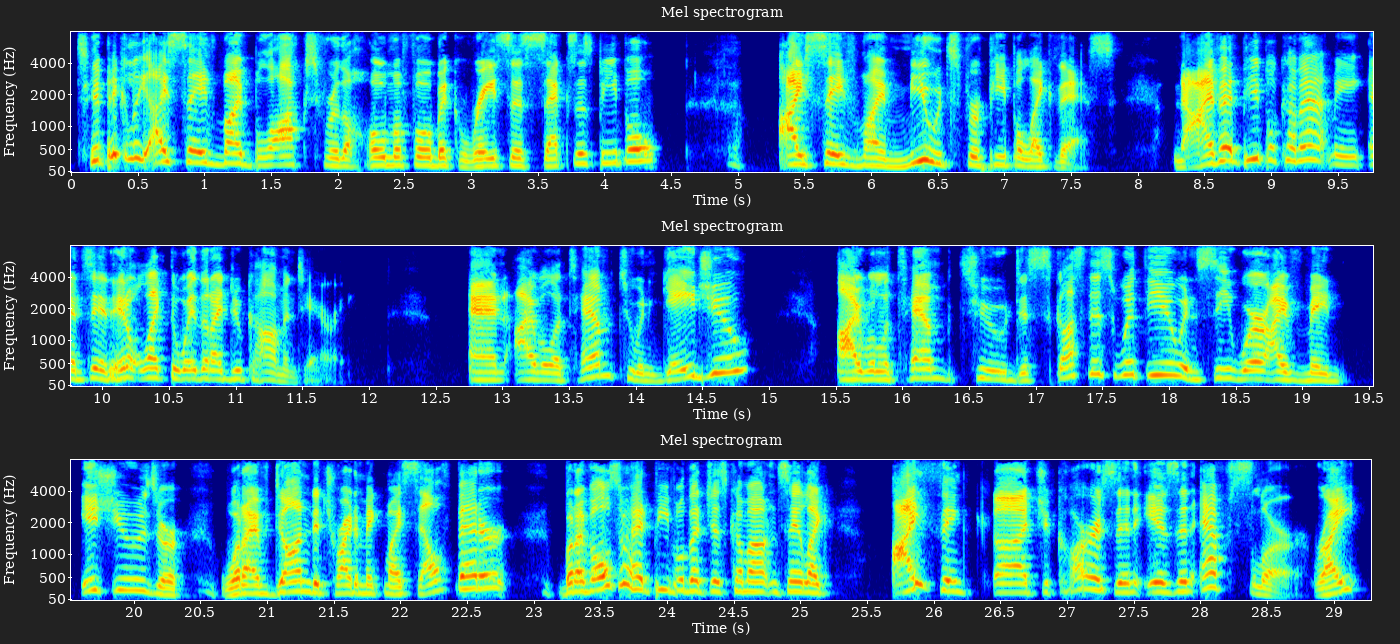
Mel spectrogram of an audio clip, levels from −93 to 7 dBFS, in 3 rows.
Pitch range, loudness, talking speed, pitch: 165-230 Hz, -20 LUFS, 180 wpm, 195 Hz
